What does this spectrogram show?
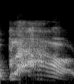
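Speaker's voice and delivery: loud, high mock shotgun bang; imitated gun blast. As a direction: burst it out like a blast.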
